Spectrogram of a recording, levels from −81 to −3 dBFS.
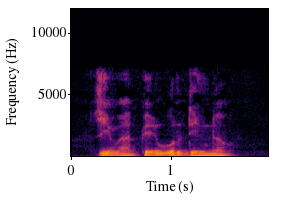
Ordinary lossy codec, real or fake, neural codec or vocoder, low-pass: AAC, 64 kbps; fake; codec, 16 kHz, 2 kbps, FunCodec, trained on LibriTTS, 25 frames a second; 7.2 kHz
